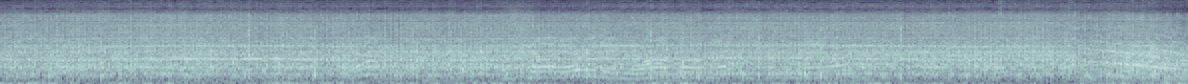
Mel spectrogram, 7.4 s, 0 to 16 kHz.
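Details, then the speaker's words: Ford 289 V8 not run in 35 years, first cranking during revival: loud, rough, grinding continuous crank with no firing, the starter sounding horrendous. "God that starter sounds horrendous it does that was a huge milestone so that's exciting"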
